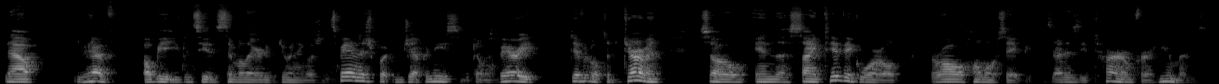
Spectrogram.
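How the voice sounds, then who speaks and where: A man's voice: mid-range voice, brisk, fairly bright tone, echoey room. A man teaching a classroom lecture in a casual way, often restarting words and coughing now and then.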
